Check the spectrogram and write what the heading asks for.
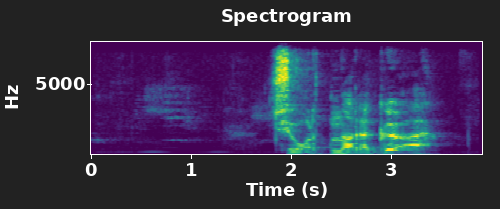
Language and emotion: Russian, neutral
